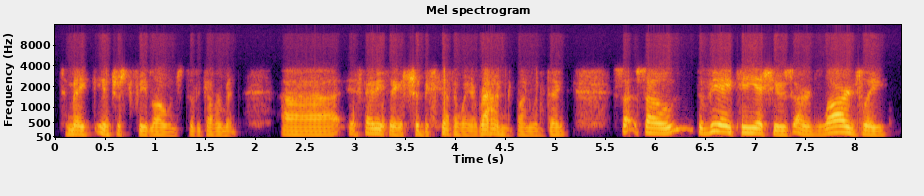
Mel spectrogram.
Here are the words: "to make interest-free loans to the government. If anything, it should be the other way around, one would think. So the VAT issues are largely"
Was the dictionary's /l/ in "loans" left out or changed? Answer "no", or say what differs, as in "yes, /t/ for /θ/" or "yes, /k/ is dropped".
no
